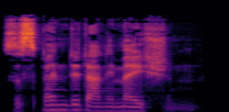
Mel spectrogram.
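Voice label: "suspended animation", British English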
